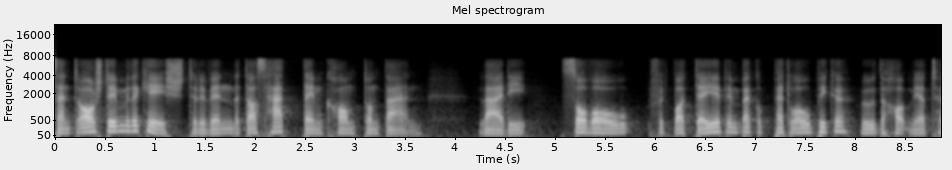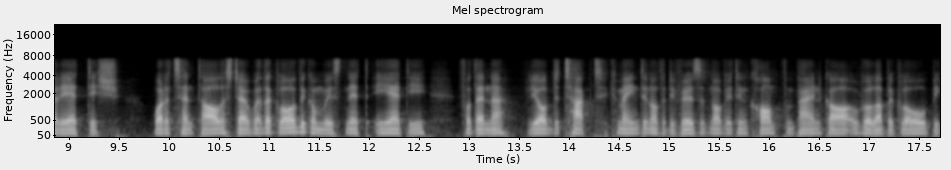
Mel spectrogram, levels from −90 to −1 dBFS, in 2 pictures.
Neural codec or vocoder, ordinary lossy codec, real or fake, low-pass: codec, 16 kHz, 0.2 kbps, FocalCodec; none; fake; 7.2 kHz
